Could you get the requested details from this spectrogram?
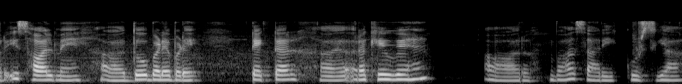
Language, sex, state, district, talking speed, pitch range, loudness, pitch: Hindi, female, Bihar, Kaimur, 125 wpm, 195-225 Hz, -19 LUFS, 210 Hz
